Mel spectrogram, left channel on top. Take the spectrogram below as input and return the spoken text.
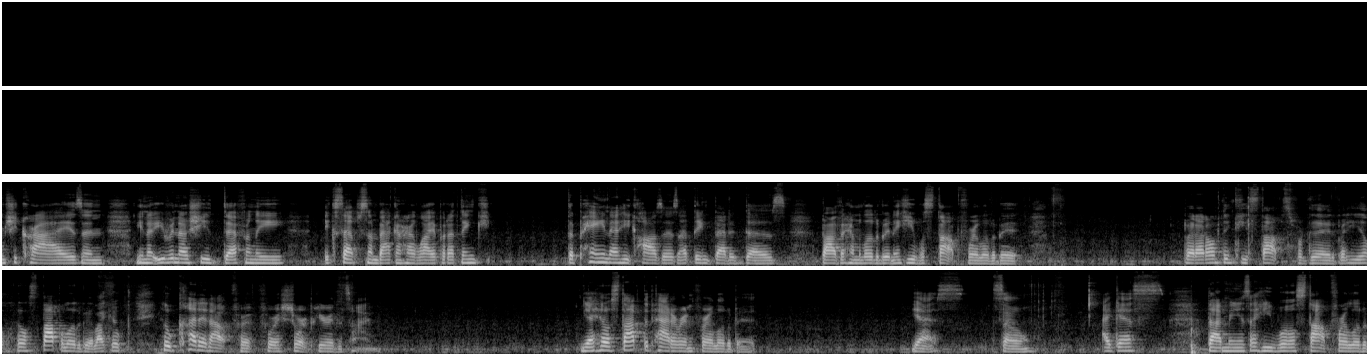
she cries, and, even though she definitely accepts him back in her life, but I think the pain that he causes, I think that it does bother him a little bit, and he will stop for a little bit. But I don't think he stops for good. But he'll stop a little bit. Like he'll cut it out for a short period of time. Yeah, he'll stop the pattern for a little bit. Yes. So I guess that means that he will stop for a little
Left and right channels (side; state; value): left; silent; 60 dB below the other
